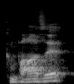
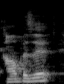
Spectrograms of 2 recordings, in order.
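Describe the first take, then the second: First: It is said the American way. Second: It is said the Canadian way.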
